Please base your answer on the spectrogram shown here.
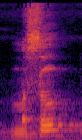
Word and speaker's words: muscle: Silent हो जाता है, जैसे कि MUSCLE मसल, इसमें एस के बाद आया है सी लेटर, तो ये साइलेंट हो जाएगा।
